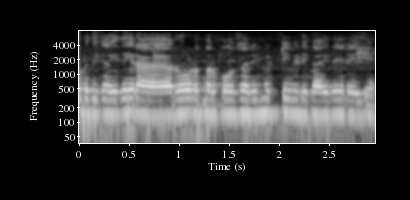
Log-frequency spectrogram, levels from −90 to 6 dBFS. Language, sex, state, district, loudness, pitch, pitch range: Hindi, male, Haryana, Charkhi Dadri, -13 LUFS, 150 Hz, 145-155 Hz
